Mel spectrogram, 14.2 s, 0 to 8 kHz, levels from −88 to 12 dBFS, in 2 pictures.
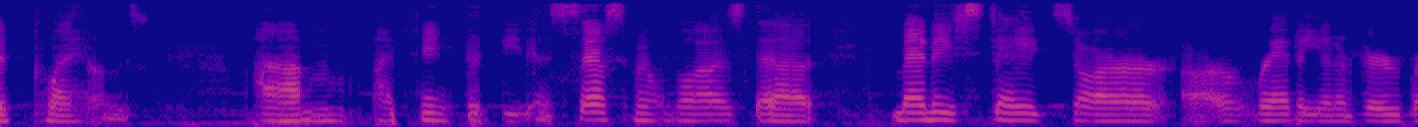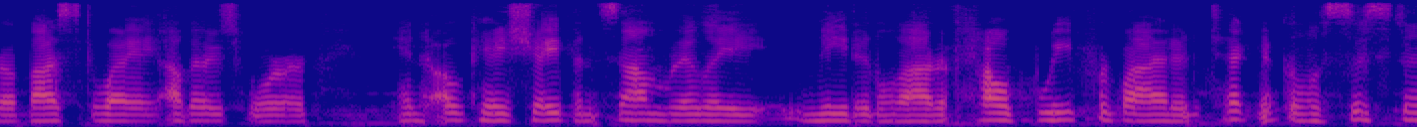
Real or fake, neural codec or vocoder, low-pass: fake; codec, 16 kHz in and 24 kHz out, 0.6 kbps, FireRedTTS-2 codec; 7.2 kHz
